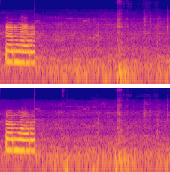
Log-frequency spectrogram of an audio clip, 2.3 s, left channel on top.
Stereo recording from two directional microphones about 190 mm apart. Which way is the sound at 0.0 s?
40° right (ahead or behind).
